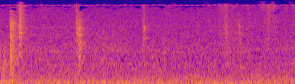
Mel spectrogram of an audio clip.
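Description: Steady low outdoor rumble with a few faint, brief clicks.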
